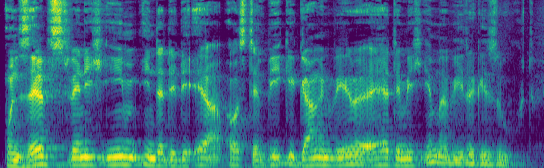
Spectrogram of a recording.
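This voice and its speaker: An actor playing a weary, resentful old man giving testimony in a radio drama, deliberate and terse, with a creaky, gravelly voice. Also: medium pitch, darkish tone. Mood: weary, resigned.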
